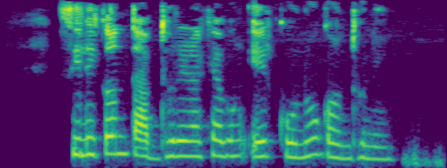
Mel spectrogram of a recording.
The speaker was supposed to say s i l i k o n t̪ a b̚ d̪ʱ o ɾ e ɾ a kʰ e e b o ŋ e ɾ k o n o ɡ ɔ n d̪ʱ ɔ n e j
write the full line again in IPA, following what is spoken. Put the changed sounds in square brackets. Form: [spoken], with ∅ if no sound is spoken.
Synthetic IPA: s i l i k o n t̪ a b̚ d̪ʱ o ɾ e ɾ a kʰ e e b o ŋ e ɾ k o n o ɡ ɔ n d̪ʱ [o] n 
